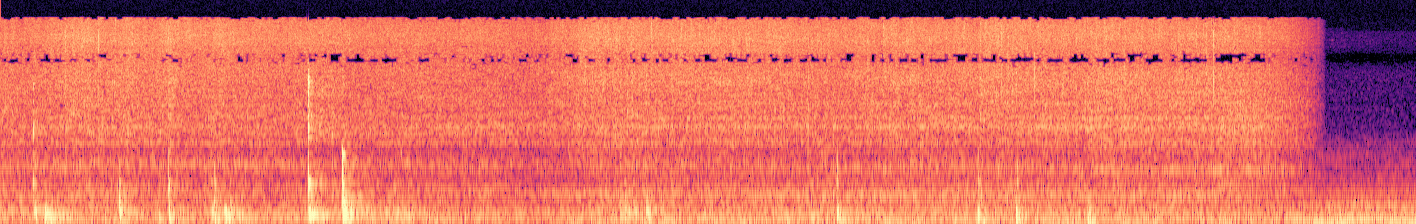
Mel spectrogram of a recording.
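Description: Chopped onions and garlic sizzling in oil in a pot, with scattered light knocks and taps against the pot. Raw diced beef is tipped in partway through and the sizzling goes on, then it cuts off abruptly near the end.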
